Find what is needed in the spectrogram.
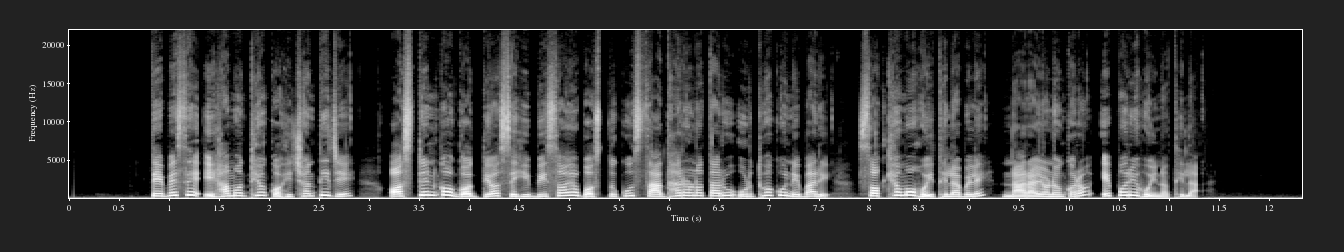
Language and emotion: Odia, neutral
